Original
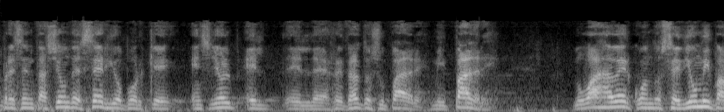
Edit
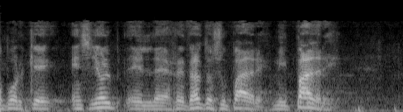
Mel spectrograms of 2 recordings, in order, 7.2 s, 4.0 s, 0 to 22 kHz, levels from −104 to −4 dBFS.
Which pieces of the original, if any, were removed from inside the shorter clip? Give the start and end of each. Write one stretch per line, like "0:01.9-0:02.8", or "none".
0:02.4-0:02.8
